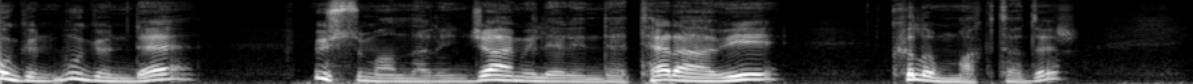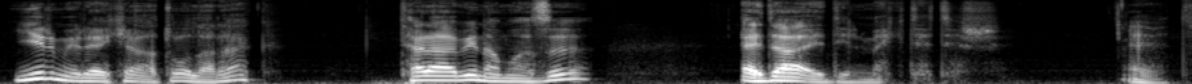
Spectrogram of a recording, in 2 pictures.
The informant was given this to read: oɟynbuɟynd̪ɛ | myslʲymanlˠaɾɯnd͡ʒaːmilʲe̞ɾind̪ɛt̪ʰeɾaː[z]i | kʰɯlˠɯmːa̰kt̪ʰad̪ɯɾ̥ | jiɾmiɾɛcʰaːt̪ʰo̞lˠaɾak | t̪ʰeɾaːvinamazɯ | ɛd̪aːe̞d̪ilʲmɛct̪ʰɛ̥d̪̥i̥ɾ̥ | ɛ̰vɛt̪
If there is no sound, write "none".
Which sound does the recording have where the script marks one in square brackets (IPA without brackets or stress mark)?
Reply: v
